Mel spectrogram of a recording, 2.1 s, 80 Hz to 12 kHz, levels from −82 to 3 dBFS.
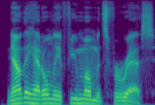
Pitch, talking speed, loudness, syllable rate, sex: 110 Hz, 260 wpm, -19 LUFS, 5.8 syllables/s, male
